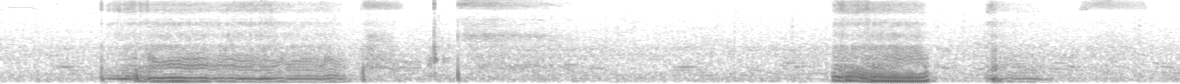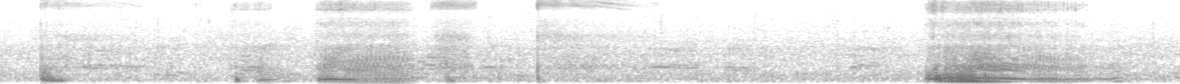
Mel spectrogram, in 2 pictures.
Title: My Dog Snoring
